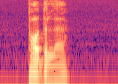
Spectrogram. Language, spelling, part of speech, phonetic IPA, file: Polish, podle, adverb / preposition, [ˈpɔdlɛ], Pl-podle.ogg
